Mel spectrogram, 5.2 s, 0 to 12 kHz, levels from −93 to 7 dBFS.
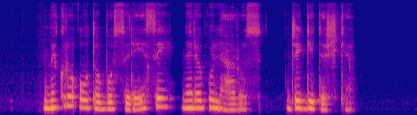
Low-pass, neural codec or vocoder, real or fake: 10.8 kHz; vocoder, 44.1 kHz, 128 mel bands, Pupu-Vocoder; fake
